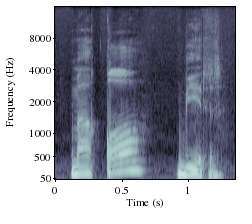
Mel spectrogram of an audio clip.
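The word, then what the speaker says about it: المقابر: Nah, maqobir rnya ini kan berarti mati ya, karena berhenti. Sebelumnya ada huruf ba, harakatnya kasrah. Maka kalau harakatnya kasrah sebelumnya, rnya jadi tipis. Jadi jangan dibaca tebal. Hatta zurtumul maqobir. Jangan maqobir. Jangan harus tipis ya. Maqobir bir tipis tapi tetap getaran ada itu.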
